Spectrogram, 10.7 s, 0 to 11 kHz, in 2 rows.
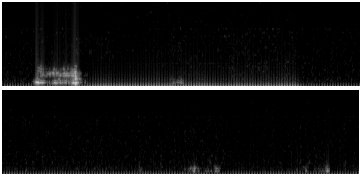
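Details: Carpathian stag roaring in the rut in Bucovina, Romania, 29 September 2022: one loud, coarse bellow of under a second, then a steady low hum, and later faint short grunts.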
